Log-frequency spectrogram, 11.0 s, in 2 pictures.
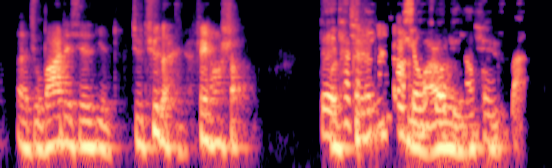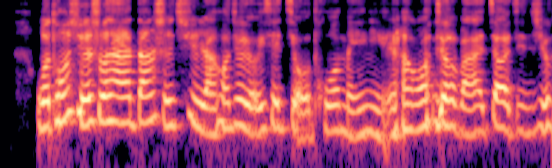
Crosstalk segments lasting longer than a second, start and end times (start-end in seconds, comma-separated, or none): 3.3-5.1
